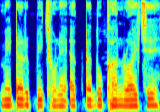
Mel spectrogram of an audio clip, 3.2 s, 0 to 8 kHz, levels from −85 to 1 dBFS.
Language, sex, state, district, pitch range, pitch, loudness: Bengali, male, West Bengal, Cooch Behar, 115-120 Hz, 120 Hz, -15 LUFS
